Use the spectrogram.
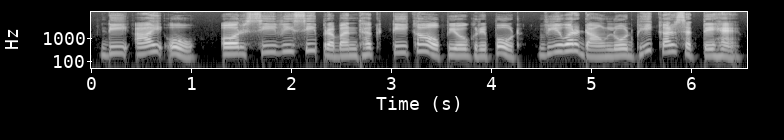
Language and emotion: Hindi, neutral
